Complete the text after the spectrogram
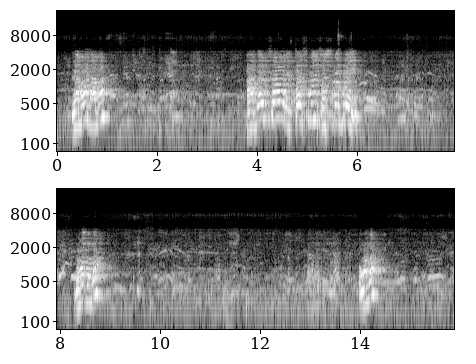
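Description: A man speaks loudly nearby in short bursts, like an announcer.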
